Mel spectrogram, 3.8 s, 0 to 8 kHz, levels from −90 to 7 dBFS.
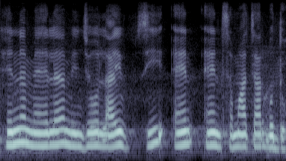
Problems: constant background noise, background conversations at intervals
